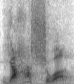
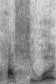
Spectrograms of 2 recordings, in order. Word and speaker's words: Joshua: the son of nun there is no JS in the Hebrew language so the proper pronunciation of Joshua would be yahushua that's right yahushua in English is Jesus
